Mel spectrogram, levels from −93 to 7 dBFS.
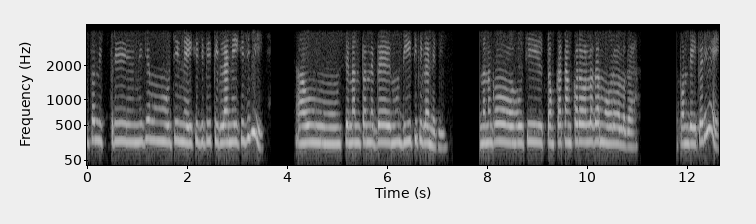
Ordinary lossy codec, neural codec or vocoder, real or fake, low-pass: none; none; real; 3.6 kHz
